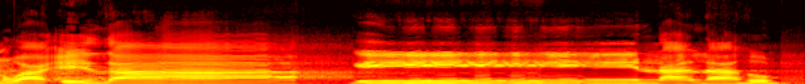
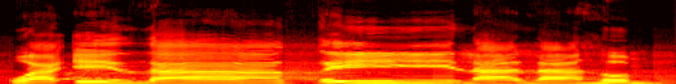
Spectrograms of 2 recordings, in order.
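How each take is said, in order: First: The long vowel in qila is held far too long. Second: The long vowel in qila lasts two counts. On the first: The speaker calls it wrong. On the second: The speaker calls it right.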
